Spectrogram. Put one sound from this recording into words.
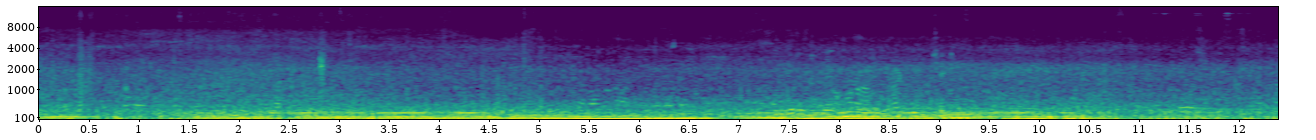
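Several people walk down stone steps.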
